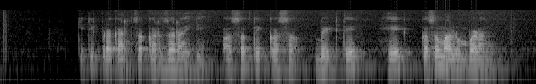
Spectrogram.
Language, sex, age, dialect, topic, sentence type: Marathi, male, 18-24, Varhadi, banking, question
